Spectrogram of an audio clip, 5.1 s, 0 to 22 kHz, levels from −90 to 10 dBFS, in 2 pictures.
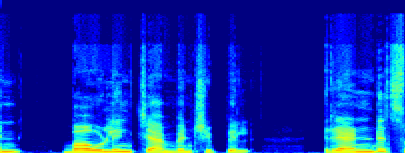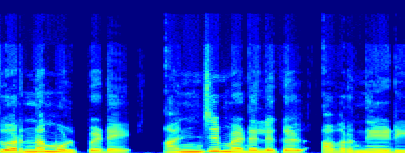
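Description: A brief smear at 2.41 to 2.45 s, just before "സ്വർണം ഉൾപ്പെടെ അഞ്ച്", is short concealed packet loss: about 20 ms of the speech arrived too late to decode, and the receiver covered roughly 16 ms of it by extending the preceding sound before blending back into the real audio.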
